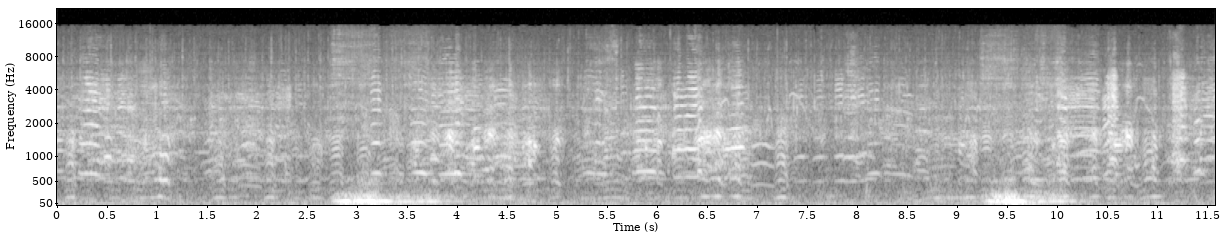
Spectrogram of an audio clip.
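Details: A dense chorus of swans at the morning feed at Caerlaverock, honking and bugling continuously with many overlapping voices, broken by two heavy low-pitched thuds of wind or microphone bumps.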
